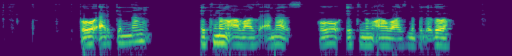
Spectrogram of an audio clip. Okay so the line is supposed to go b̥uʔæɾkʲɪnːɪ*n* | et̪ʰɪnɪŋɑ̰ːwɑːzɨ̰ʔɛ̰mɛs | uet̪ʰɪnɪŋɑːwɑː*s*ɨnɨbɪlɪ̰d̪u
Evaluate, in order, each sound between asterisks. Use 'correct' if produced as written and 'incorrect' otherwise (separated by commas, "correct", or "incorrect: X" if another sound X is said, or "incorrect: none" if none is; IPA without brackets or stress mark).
incorrect: ŋ, incorrect: z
